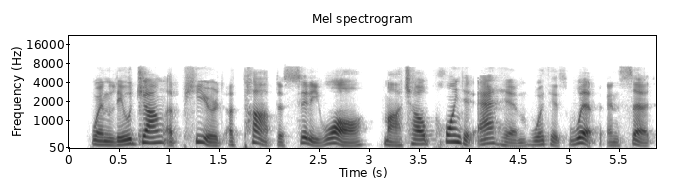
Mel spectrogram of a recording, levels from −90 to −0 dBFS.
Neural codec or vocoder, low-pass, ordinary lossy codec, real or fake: codec, 16 kHz, 2 kbps, X-Codec, HuBERT features, trained on LibriSpeech; 7.2 kHz; AAC, 48 kbps; fake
